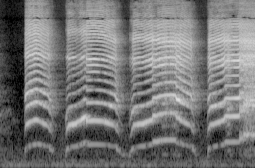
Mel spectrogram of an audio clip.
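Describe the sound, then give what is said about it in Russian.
A deer hunting lure call, blown from the other side, imitating a wounded fawn: four loud, high-pitched, nasal bleats, each lasting about a second with brief gaps, sounding like a distressed, wavering cry. “Этот манок имитирует раненого олененка. Звучит он примерно так.”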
